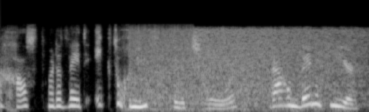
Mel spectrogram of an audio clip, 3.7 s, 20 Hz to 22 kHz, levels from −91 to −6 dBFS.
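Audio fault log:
throughout: noise suppressor artifacts. Band-by-band gain cuts remove only about 1 dB, so room noise rising around 1.5 s stays only about 12 dB beneath the speech.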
